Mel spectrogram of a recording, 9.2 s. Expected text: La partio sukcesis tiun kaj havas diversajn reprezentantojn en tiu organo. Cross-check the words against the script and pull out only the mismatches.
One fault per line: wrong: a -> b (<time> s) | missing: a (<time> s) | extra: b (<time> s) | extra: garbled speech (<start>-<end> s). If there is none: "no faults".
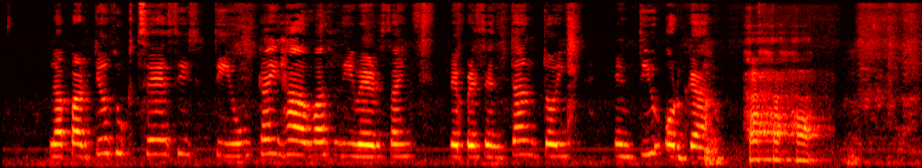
no faults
